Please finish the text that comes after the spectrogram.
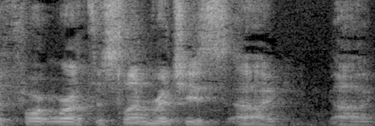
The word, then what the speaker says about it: Fort Worth: to fourth wort um this guy's best friend can't pronounce fort worth he's just fourth world we drove to fort worth to slim richie's uh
